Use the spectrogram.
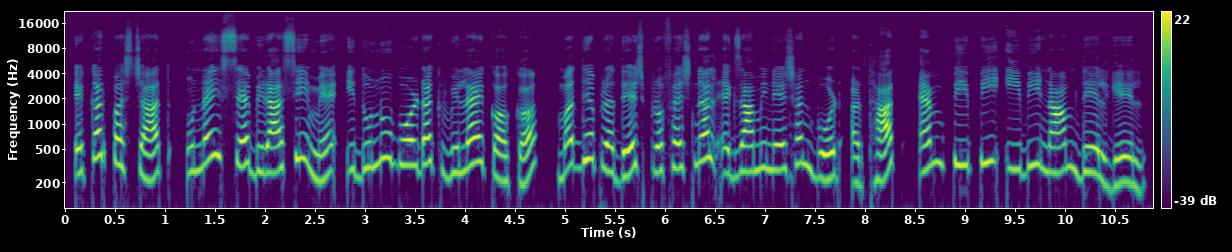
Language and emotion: Maithili, neutral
